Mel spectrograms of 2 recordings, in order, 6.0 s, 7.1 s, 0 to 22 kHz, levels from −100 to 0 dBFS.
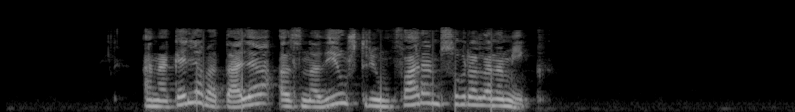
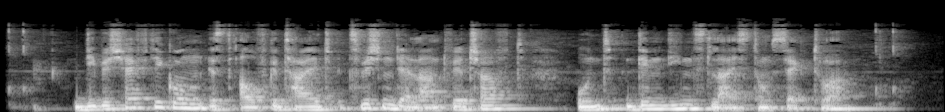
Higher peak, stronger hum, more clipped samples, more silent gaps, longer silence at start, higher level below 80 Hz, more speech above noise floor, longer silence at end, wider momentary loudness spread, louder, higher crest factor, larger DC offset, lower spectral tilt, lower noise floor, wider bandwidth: second, -24 dBFS vs 0 dBFS; neither; neither; neither; first, 1.1 s vs 0.25 s; second, -76 dBFS vs -36 dBFS; first, 50 dB vs 25 dB; first, 2 s vs 0.35 s; about the same, 5 LU vs 7 LU; second, -39 LUFS vs -13 LUFS; about the same, 16 dB vs 12 dB; neither; second, -3.5 dB/octave vs -6 dB/octave; first, -88 dBFS vs -36 dBFS; second, 8 kHz vs 9 kHz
